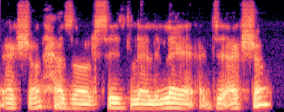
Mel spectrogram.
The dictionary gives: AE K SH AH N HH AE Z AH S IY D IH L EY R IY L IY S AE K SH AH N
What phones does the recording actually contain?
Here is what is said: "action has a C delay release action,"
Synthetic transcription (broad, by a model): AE K SH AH N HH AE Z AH S IY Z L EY L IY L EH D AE K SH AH N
